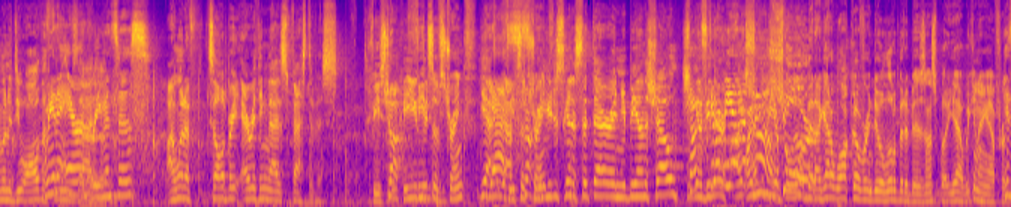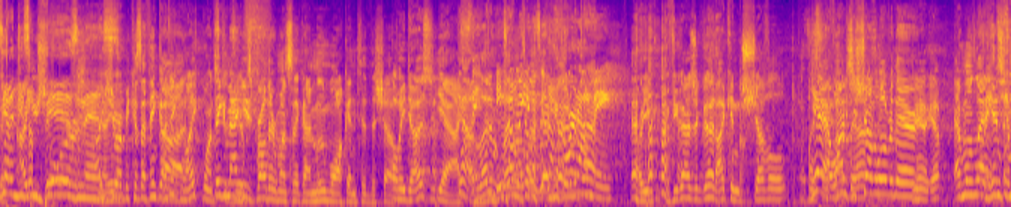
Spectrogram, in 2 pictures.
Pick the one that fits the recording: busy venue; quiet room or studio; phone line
busy venue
